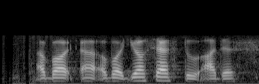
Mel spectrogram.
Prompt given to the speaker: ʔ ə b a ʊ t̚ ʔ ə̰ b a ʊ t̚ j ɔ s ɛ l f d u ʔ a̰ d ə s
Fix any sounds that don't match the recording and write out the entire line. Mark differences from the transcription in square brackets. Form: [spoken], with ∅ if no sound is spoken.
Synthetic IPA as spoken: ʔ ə b a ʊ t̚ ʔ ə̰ b a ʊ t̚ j ɔ s ɛ l f [t] u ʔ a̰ d ə s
